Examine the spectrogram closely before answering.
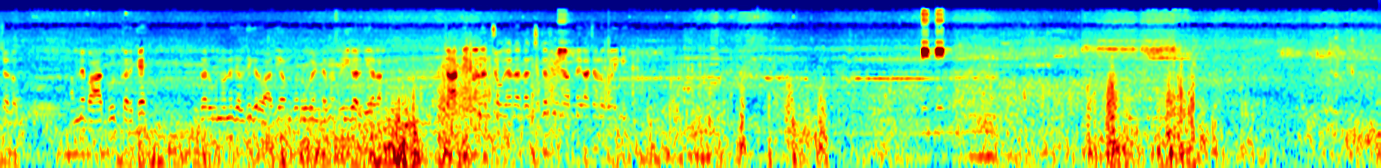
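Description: Traffic rumbles all around on a busy road.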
